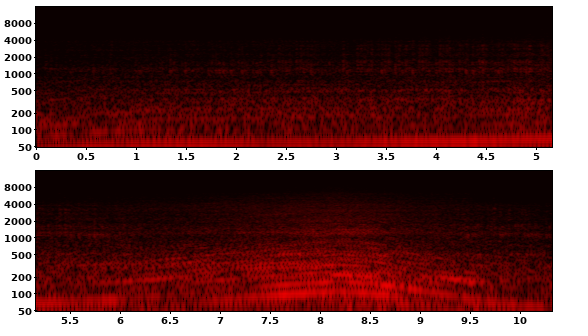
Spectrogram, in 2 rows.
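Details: 2011 Infiniti G37X sedan petrol engine at idle: light, regular rattle about four times a second, swelling during a brief rev; owner does not know the cause.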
